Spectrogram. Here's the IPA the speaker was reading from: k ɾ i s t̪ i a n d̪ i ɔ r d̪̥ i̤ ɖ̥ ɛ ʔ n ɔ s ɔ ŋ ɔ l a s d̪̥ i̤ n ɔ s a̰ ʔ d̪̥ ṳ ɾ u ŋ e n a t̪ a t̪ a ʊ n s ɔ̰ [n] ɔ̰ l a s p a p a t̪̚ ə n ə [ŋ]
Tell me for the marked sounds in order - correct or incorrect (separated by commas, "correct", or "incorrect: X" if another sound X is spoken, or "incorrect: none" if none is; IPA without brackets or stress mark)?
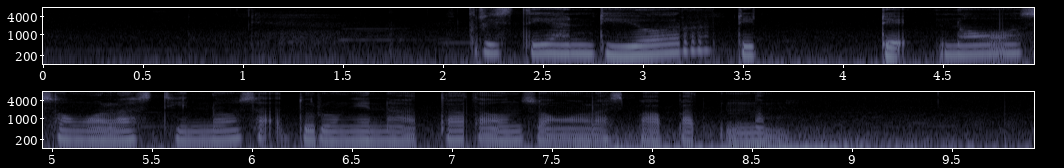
incorrect: ŋ, incorrect: m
